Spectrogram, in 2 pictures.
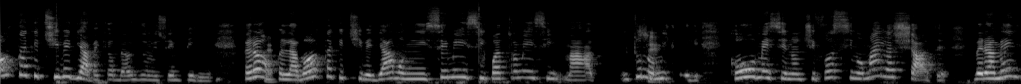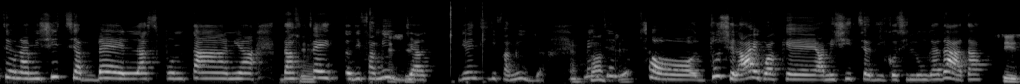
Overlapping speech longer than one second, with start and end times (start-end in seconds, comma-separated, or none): none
